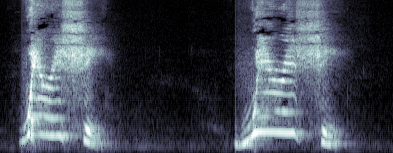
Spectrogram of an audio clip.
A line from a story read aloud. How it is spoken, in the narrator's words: I just start to hear these yells of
